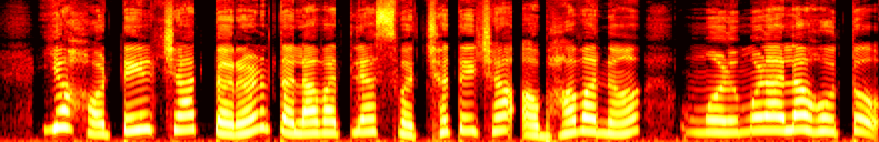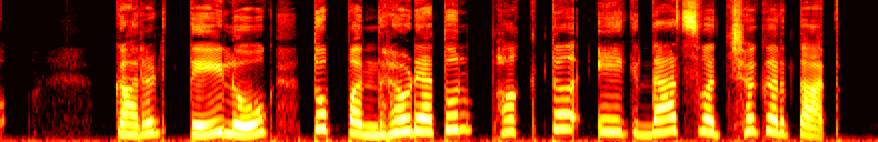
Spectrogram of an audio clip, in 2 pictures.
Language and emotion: Marathi, disgusted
